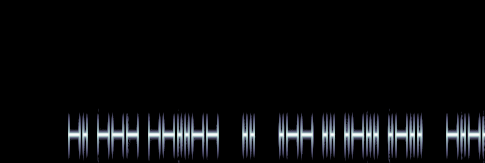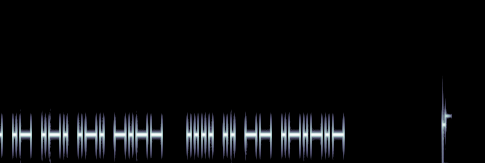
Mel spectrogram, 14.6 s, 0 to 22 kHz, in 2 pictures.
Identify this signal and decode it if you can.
Morse code, heard as a keyed tone, about 22 wpm, 700 Hz. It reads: NO, I WILL CARRY HIM.
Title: Sentences from Top 1000 Words - Review Part 1 - 22wpm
